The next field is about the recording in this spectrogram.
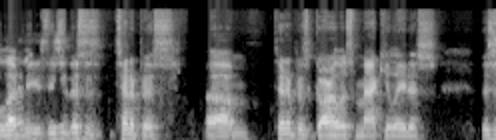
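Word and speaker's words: Ptenopus: say it but it's tpus it starts with a P but the p is silent it's PT n o pus so a lot of people say pipus but it is tpus and this is yeah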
